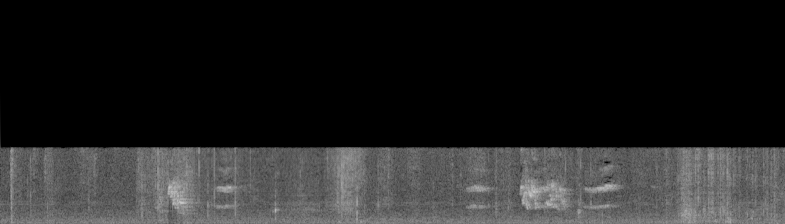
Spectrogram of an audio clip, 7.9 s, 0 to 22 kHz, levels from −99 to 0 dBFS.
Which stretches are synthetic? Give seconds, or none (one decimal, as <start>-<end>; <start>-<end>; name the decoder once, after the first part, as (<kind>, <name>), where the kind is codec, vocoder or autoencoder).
1.9-3.6 (vocoder, Vocos)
